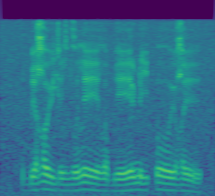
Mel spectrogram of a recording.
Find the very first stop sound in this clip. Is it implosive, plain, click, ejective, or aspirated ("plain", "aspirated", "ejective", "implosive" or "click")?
implosive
